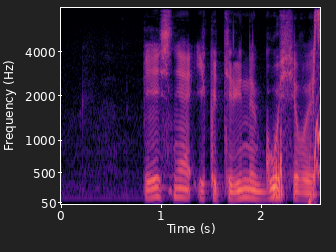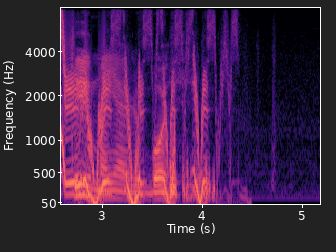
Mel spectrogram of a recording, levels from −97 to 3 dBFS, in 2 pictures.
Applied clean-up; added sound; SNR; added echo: none; Scratching (performance technique); -3 dB; none.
